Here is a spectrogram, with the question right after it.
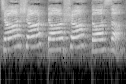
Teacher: देखेंगे जीभ मूर्धा में जाके एकदम ठक से लगती है, और जहां से आप त बोलते हैं वहीं से दंत्य स का उच्चारण करेंगे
